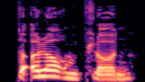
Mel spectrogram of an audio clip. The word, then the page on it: d' Àlàrmplän: Bas Rhin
